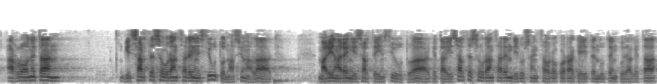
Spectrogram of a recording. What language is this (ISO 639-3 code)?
eus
